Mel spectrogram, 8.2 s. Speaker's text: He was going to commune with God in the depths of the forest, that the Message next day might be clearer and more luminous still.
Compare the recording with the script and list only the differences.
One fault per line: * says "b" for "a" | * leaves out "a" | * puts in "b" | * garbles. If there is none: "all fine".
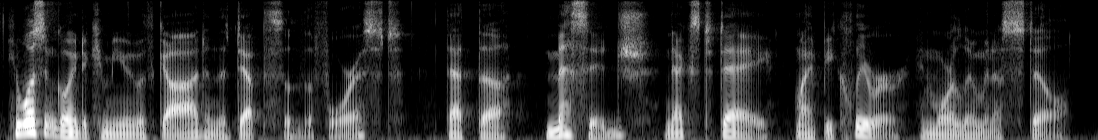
* says "wasn't" for "was"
